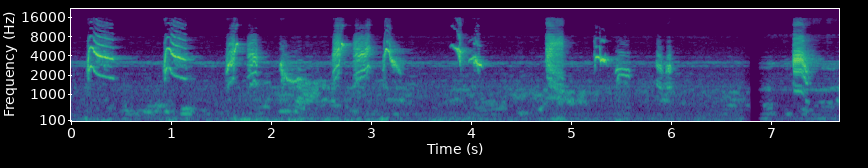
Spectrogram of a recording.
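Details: Long-tailed shrike singing vigorously as a lure for reluctant shrikes: a varied string of sharp chirps, down-slurred whistles and scratchy notes, spaced irregularly with short gaps.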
